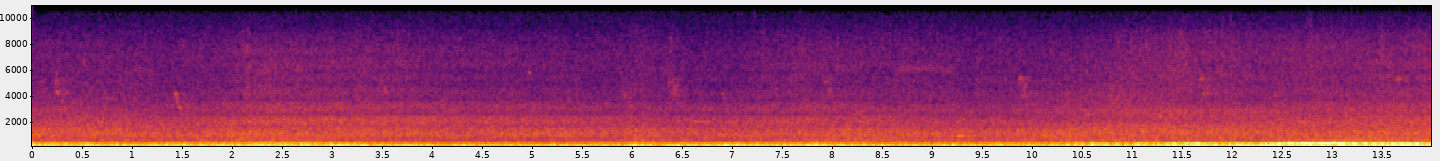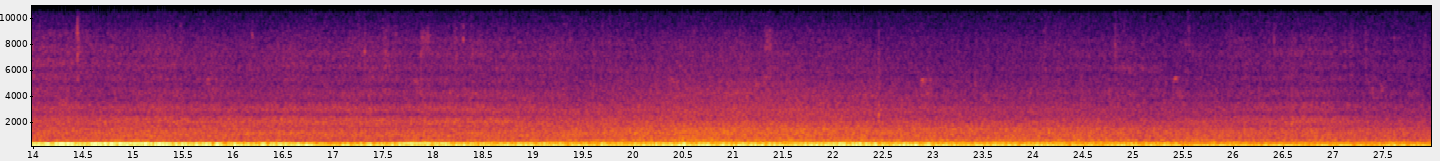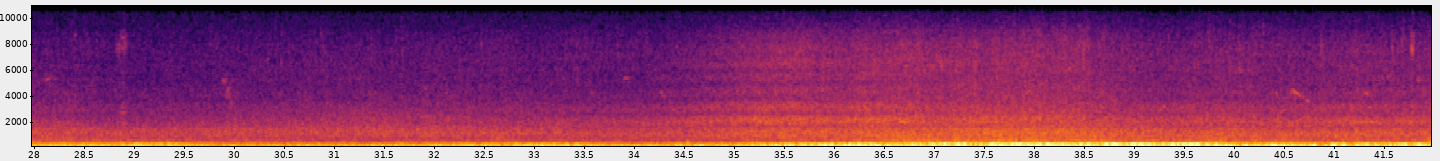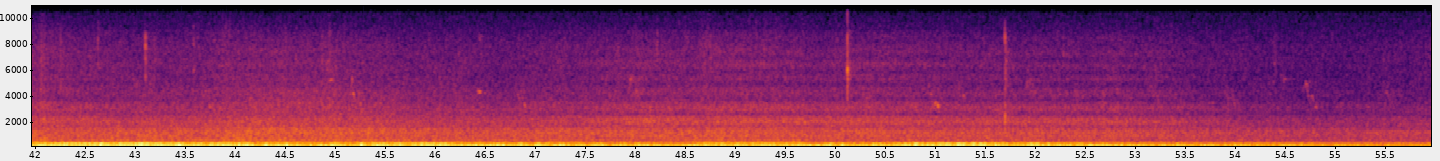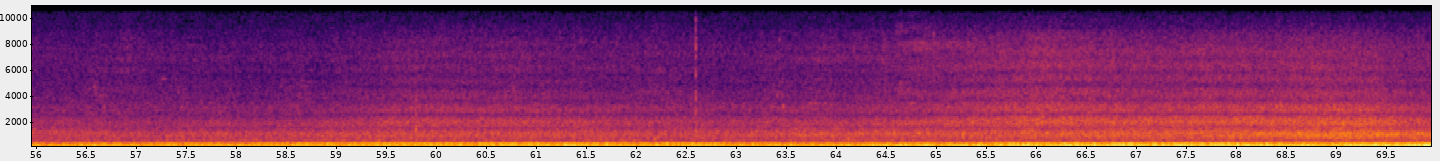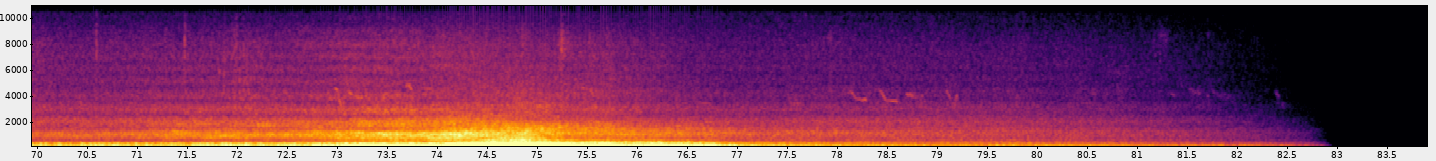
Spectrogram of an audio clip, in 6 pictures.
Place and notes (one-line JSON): {"title": "Trachilos, Crete, wind in electric wires", "date": "2019-04-30 13:20:00", "description": "the day was windy and there's kind of aeolian harp in the wires....", "latitude": "35.51", "longitude": "23.63", "altitude": "2", "timezone": "Europe/Athens"}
